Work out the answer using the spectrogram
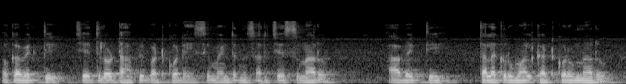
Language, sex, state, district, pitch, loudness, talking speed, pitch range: Telugu, male, Telangana, Komaram Bheem, 95 Hz, -19 LUFS, 125 wpm, 95-100 Hz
